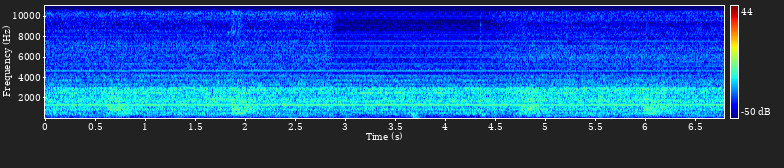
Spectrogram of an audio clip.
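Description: Lionel O gauge passenger train running on three-rail track: a steady whir of its electric motor and wheels.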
